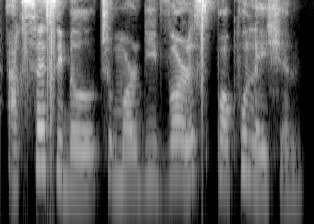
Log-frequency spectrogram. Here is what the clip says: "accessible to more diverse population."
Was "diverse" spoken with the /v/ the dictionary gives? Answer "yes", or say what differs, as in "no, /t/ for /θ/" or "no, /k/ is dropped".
yes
